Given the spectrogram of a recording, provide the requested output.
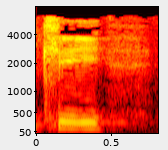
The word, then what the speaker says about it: chi: We call it a chi usually, but the correct pronunciation is a key, and is transliterated CH and has a K sound when spoken.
